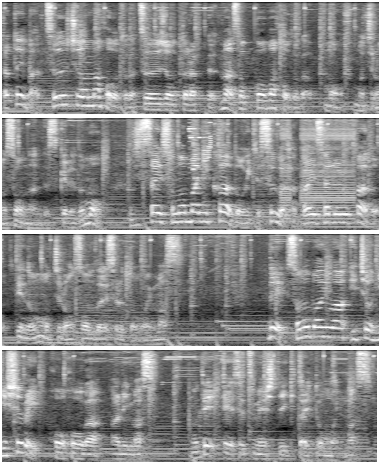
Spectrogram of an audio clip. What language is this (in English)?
Japanese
